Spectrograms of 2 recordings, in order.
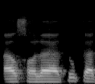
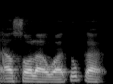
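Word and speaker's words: الصلاة: Qalu ya Syuaibu as-salatuka ta'muruka. Ya. Kalau kita perhatikan di sini dia dibacanya as-salatuka. Ya, bukan as-salawatuka.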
